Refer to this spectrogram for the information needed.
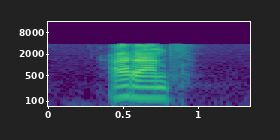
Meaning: without
- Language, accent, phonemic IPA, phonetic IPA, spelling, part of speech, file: Armenian, Eastern Armenian, /ɑˈrɑnt͡sʰ/, [ɑrɑ́nt͡sʰ], առանց, preposition, Hy-առանց.ogg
